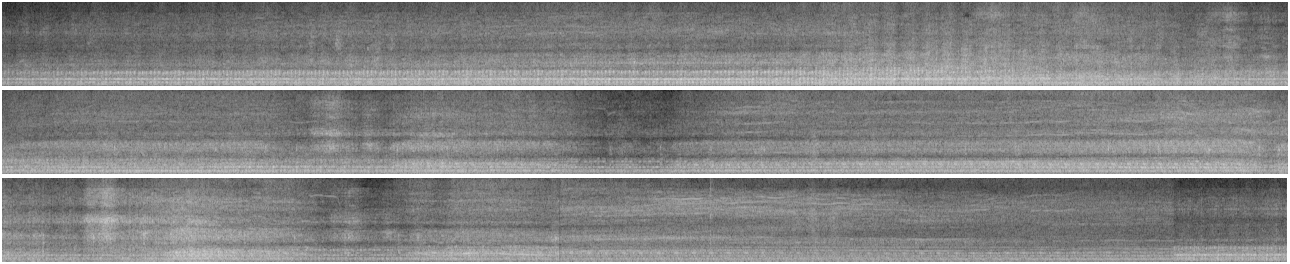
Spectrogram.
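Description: Diesel truck engine sound, as played by a scale RC truck's sound unit, running steadily and revving up and down, with a brief louder surge about two-thirds of the way through.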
